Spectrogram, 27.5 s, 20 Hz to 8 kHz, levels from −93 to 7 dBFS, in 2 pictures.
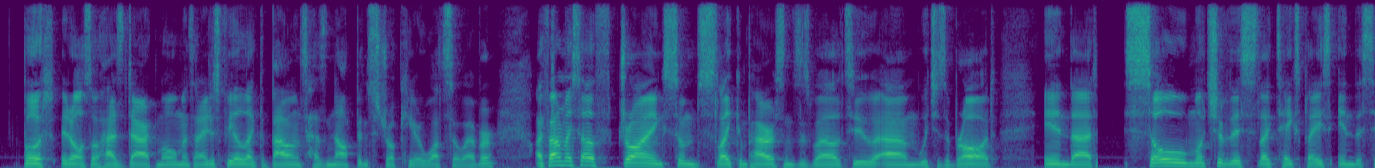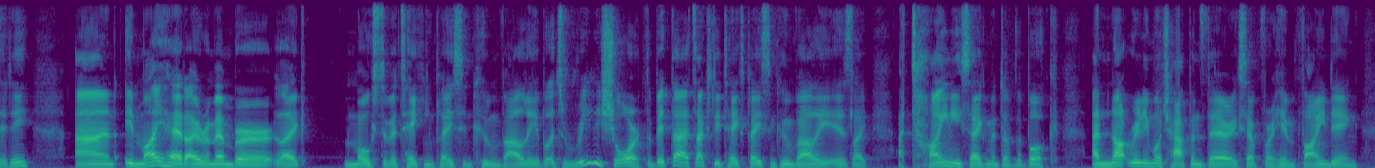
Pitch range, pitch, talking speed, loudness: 110-125 Hz, 115 Hz, 200 wpm, -31 LUFS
